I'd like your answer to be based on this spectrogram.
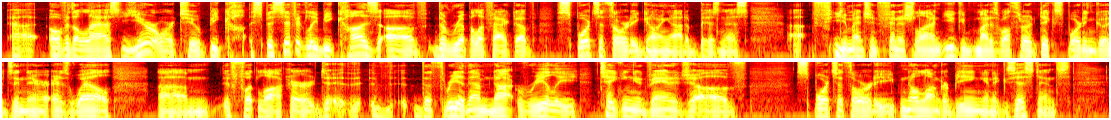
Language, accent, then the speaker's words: English; Maine, United States; now in Virginia, United States; No, I'm from Maine. It's like South Canada.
